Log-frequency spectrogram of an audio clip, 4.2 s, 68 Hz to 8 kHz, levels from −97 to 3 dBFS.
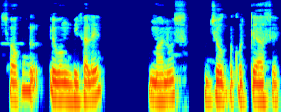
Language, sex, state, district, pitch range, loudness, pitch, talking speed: Bengali, male, West Bengal, Paschim Medinipur, 115-125 Hz, -21 LUFS, 120 Hz, 100 wpm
